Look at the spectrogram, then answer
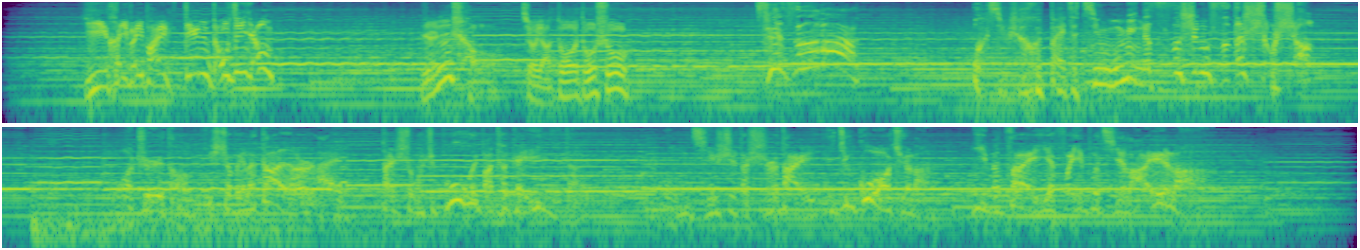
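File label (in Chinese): zhonglaonian, middle-aged and elderly man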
